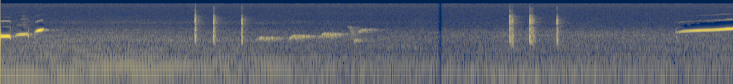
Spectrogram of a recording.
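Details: Female white-rumped shama, moulting and singing intensely: brief whistles, sets of three sharp tack clicks separated by soft low warbles, and a rising pure whistle at the close over steady background hum.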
